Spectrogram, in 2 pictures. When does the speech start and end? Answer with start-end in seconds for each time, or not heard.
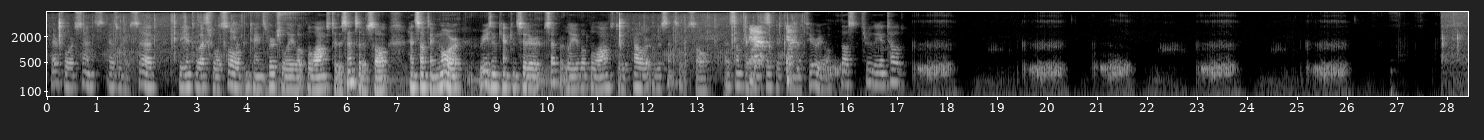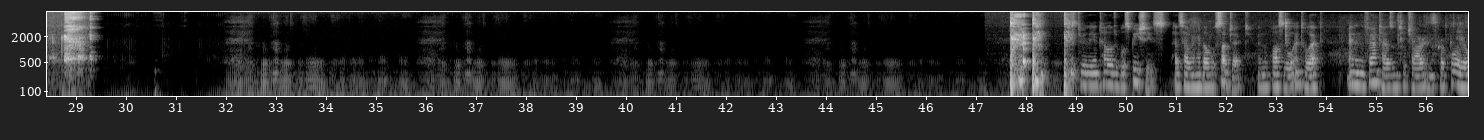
0.0-17.1, 48.9-56.8.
